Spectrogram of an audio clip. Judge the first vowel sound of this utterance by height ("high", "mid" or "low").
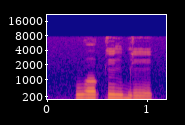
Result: mid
